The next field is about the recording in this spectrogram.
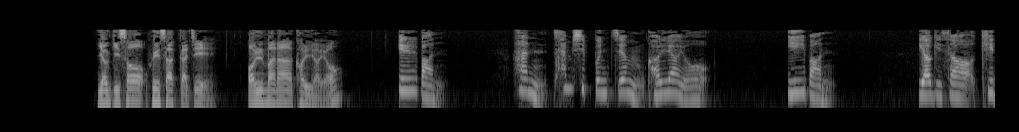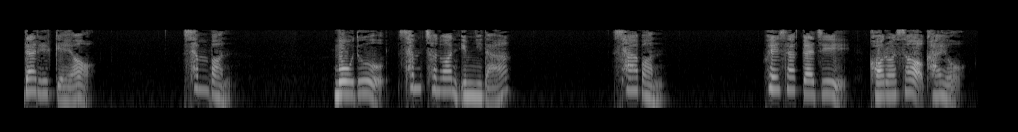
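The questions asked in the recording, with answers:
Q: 여기서 회사까지 얼마나 걸려요?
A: 1: 한 30분쯤 걸려요.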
